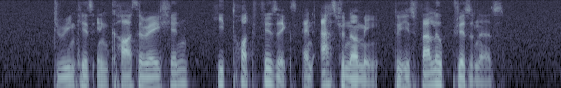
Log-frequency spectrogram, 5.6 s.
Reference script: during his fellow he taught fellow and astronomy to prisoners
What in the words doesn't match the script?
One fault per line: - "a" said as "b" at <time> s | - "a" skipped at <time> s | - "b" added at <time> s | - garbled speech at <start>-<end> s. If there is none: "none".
- "fellow" said as "incarceration" at 0.9 s
- "fellow" said as "physics" at 2.5 s
- "his fellow" added at 4.0 s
